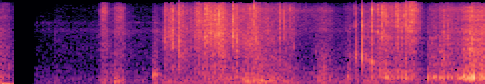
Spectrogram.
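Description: A young woman chews and crunches shaved ice close to a microphone.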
